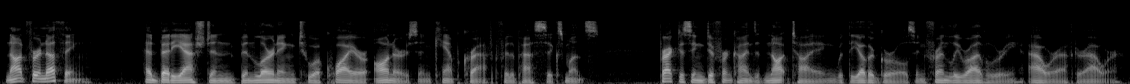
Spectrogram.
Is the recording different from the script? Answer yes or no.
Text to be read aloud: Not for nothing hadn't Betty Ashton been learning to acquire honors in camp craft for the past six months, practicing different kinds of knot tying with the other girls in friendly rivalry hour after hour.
yes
